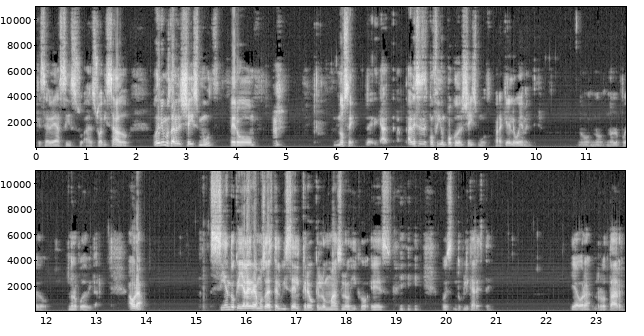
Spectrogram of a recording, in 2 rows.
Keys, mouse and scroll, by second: 0.0 right click, 0.6 click, 1.5 scroll up 1, 1.6-2.4 scroll down 1, 2.4 ctrl+z, 3.1 scroll down 2, 3.6 scroll up 3, 4.5 click, 5.3 click, 5.6 Tab, 8.1 l, 9.2 l, 9.8 l, 10.5 l, 15.6-16.6 scroll down 1, 17.0-18.1 shift+middle drag, 18.1 shift+d, 18.8 Escape, 21.0 z, 21.2 9, 21.4 0, 22.5 Return.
